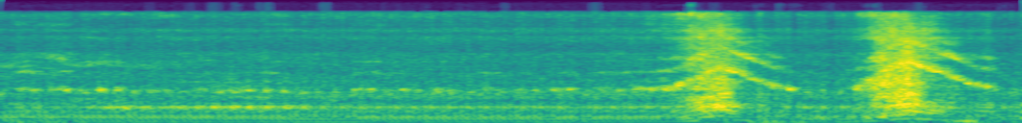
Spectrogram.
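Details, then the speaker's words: Crashed Triumph Daytona motorcycle being rebuilt, tank nearly empty until a bit of fuel added; in neutral, steady even idle then two clean throttle blips, running properly now. "right I've plunked a bit of fuel in yeah that sounds a lot better so we're in neutral"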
